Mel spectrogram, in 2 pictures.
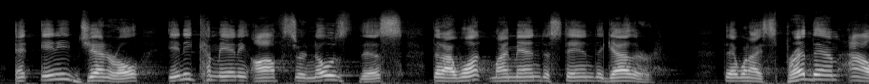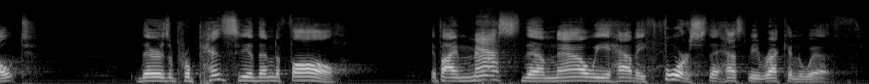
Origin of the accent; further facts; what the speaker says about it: United States; I'm an American.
